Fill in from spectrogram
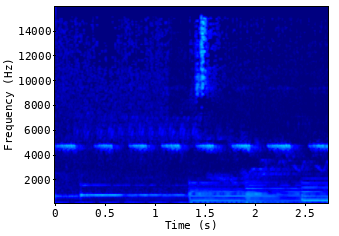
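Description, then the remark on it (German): A grasshopper in a meadow chirps by rubbing its legs or wings together, in steady, rapid high-pitched pulses that repeat throughout, layered over sustained humming tones that shift and stack at a few points. No one speaks. “Das Zirpen erzeugen sie, indem sie ihre Beine oder Flügel aneinander reiben.”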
